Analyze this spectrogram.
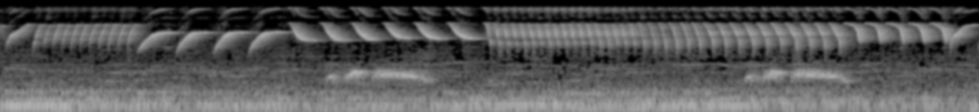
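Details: Canary singing a long-duration song: continuous high trills, fast descending sweeps repeated several times a second, then a long dense buzzy trill, over a steady low hum and soft lower murmurs.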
